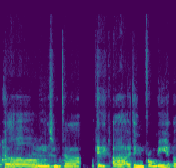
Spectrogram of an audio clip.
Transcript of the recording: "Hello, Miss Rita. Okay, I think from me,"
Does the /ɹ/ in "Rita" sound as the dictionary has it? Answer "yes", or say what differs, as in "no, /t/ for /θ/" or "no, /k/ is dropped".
no, /w/ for /ɹ/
